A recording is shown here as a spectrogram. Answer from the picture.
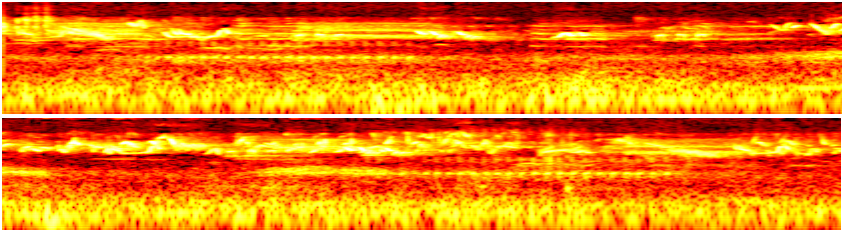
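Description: Birds singing, a dense chorus of quick high chirps and trills overlapping one another.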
